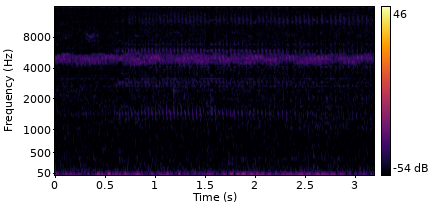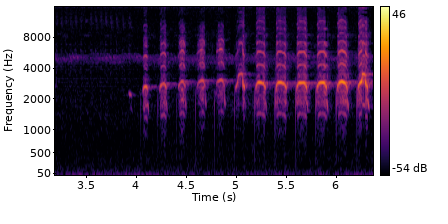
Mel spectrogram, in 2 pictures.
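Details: Near-silence for four seconds, then an osprey at its nest (live cam, 21 August 2020), holding on to its flounder, breaks into a quick string of some fourteen shrill, piping chirps that swell in volume.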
